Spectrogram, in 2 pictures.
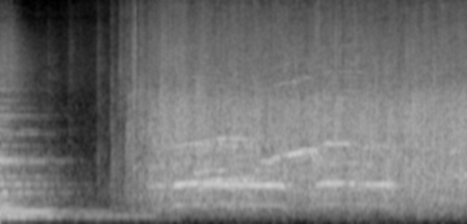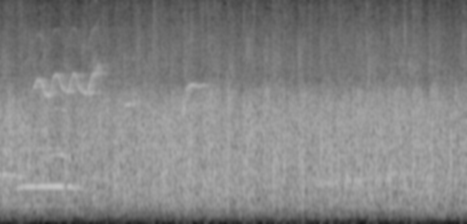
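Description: A concert wind band's final held chord dies away. About two seconds in, the audience breaks into steady applause, with a few cheers heard above it.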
